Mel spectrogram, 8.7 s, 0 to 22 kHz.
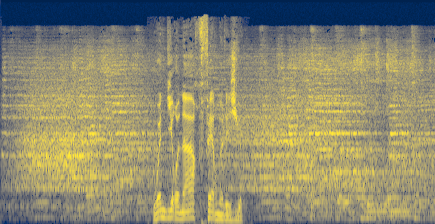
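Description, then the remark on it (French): A stadium crowd of more than 40,000 people sings the French national anthem, La Marseillaise, together in a steady, swelling wash of massed voices, and a single voice speaks briefly over it partway through. “Pendant que l'hymne résonne,”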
